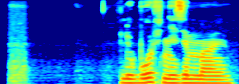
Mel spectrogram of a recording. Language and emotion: Russian, neutral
